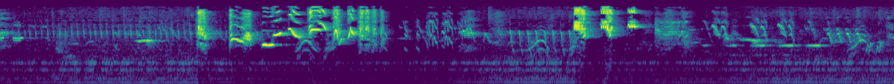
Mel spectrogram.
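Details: Oriental magpie-robin song meant to trigger singing in other magpie-robins: separated bursts of loud, varied whistles, slurred notes and quick chattering, with quiet gaps between phrases and a steady low hum.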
